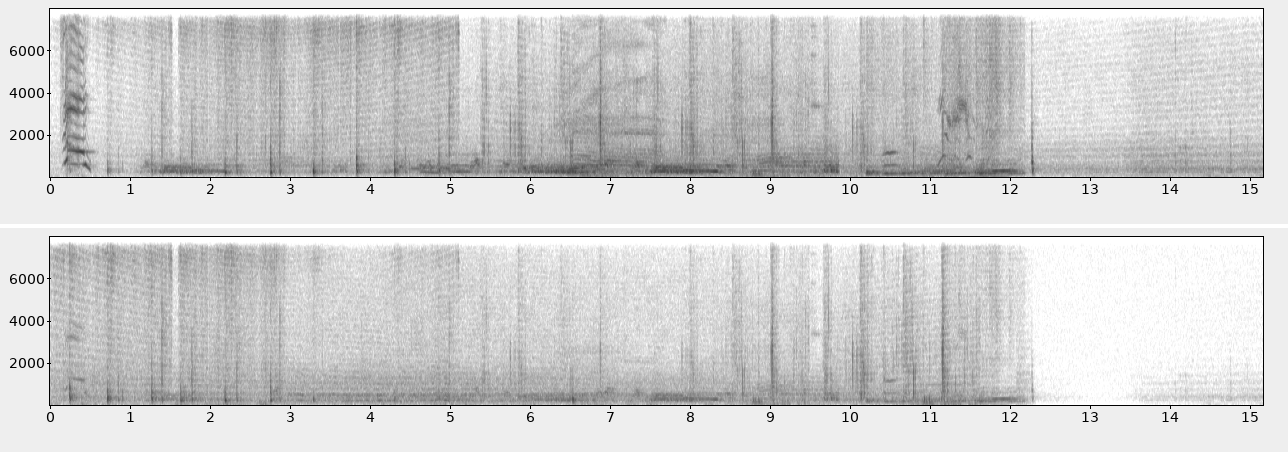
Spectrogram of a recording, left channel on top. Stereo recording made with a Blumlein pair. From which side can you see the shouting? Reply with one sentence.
You can hear the shouting on the left.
